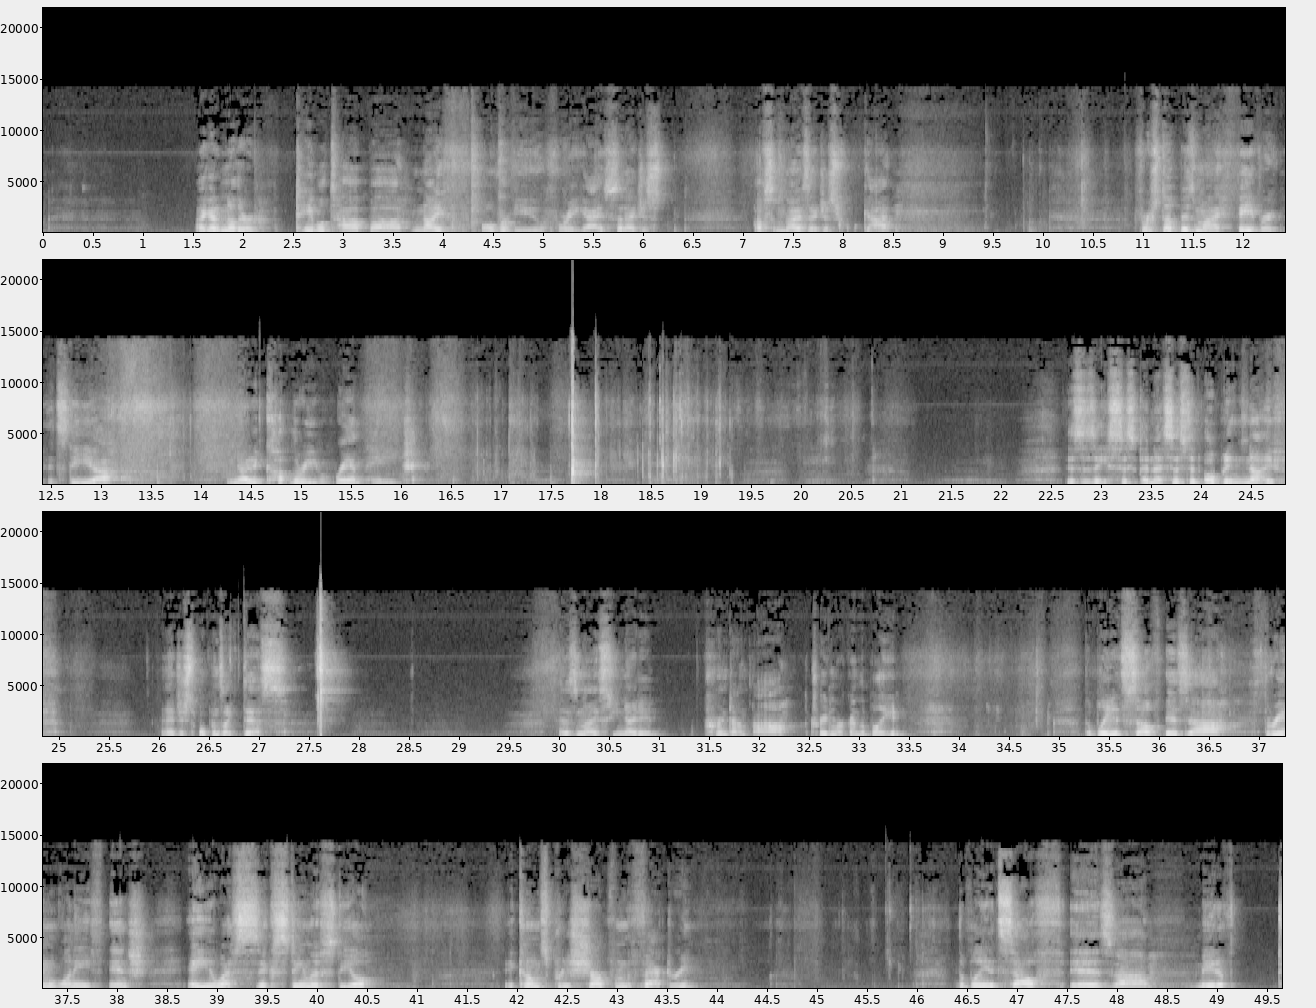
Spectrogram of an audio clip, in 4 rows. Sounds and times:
Speech: 1.5s - 6.3s, 7.1s - 8.6s, 10.9s - 13.3s, 14.2s - 16.3s, 22.6s - 25.1s, 26.0s - 27.4s, 30.0s - 33.5s, 35.2s - 40.7s, 41.9s - 43.9s, 46.4s - 49.6s.

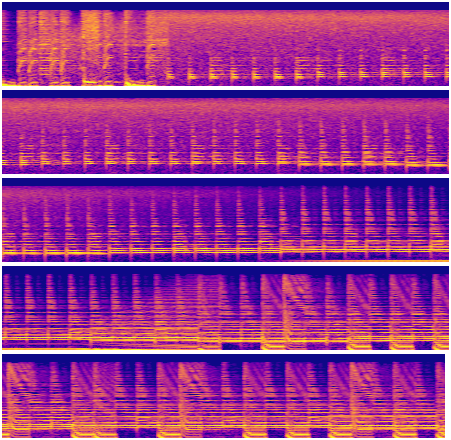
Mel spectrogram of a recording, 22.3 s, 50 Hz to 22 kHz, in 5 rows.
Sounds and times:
Electronic dance music: 0.0s - 22.3s.

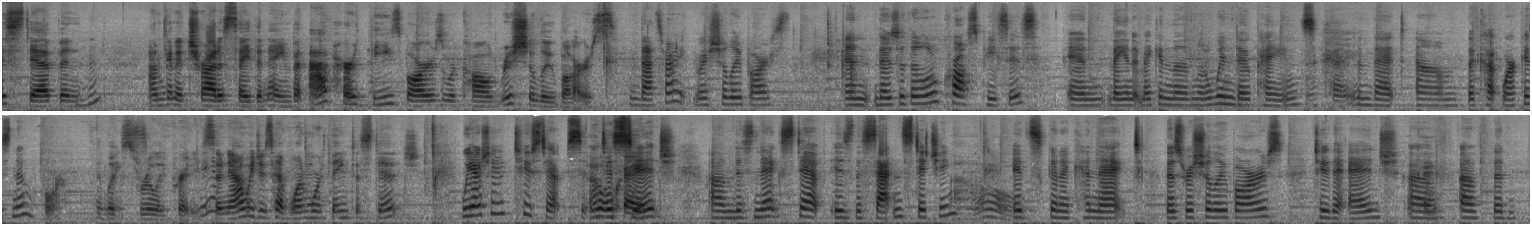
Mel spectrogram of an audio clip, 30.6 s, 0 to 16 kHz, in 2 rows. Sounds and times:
Music: 0.0s - 30.5s
Speech: 8.4s - 19.4s, 20.0s - 22.0s, 24.3s - 26.5s, 28.9s - 30.4s.

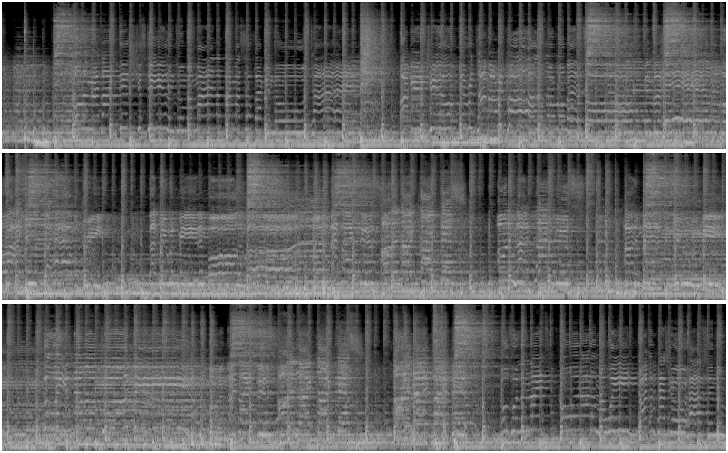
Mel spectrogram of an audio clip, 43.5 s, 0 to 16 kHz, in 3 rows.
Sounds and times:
Music: 0.0s - 43.4s.

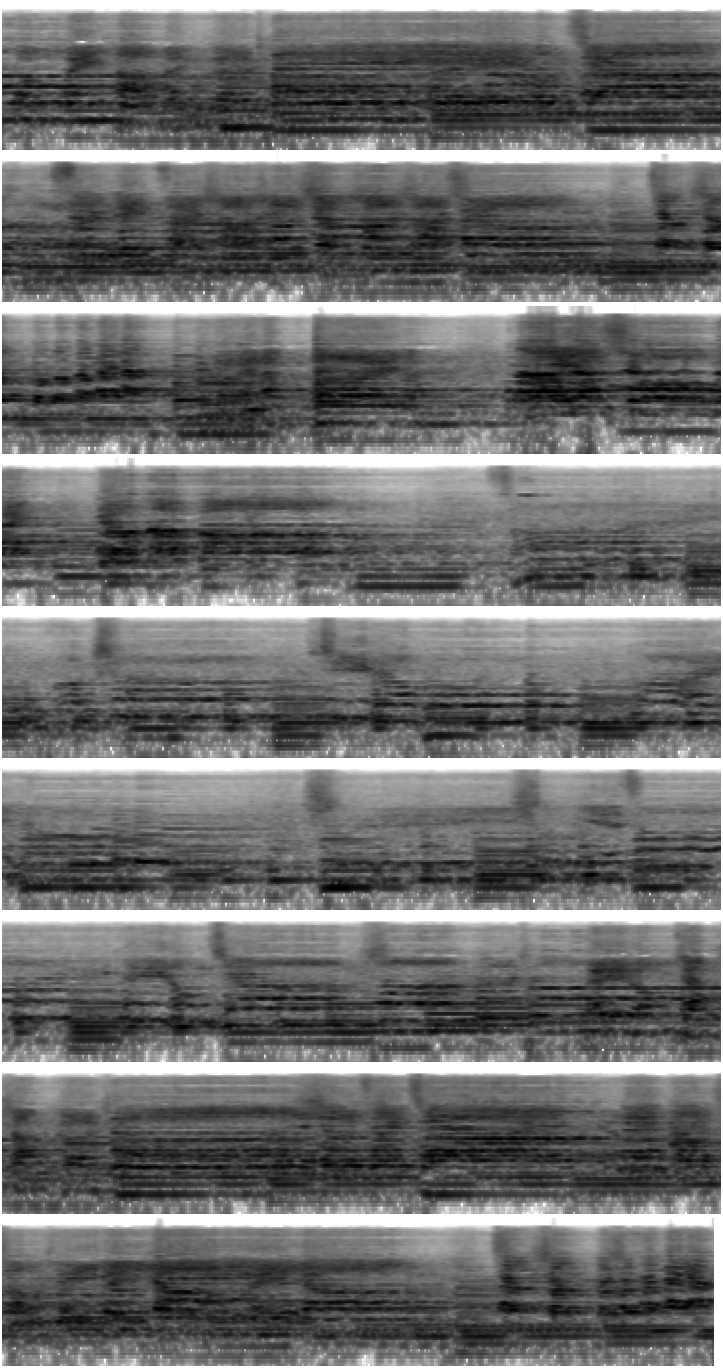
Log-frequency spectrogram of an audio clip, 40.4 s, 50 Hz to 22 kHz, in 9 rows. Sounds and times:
Music: 0.0s - 40.4s.

